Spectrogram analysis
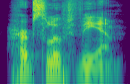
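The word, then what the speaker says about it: herbstluftwm: that's what it is the WM is vm because it's a German team and it's a German term and it's the pronunciation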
